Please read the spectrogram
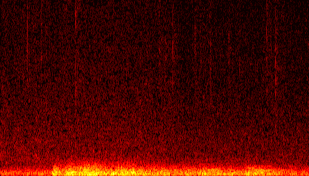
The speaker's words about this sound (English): It's raining, it's pouring. This weather is great.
